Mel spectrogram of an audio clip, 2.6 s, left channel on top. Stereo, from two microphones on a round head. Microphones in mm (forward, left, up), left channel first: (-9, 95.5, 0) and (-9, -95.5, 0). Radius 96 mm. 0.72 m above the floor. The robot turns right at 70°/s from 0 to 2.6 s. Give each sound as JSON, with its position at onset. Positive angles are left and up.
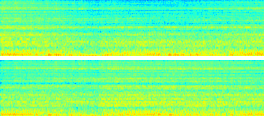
{"t": 0.0, "sound": "an engine running", "azimuth_deg": 160, "distance_m": 1.8}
